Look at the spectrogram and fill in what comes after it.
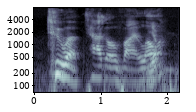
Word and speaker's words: Tua Tagovailoa: Trading up to get Tua Tagovailoa from Alabama. – Well pronounced.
